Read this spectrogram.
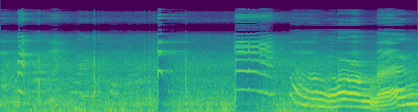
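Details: Gong Fu the black pug whimpers over the little ball he is sad about. After a faint opening, a loud wavering whine rises and falls over the final two seconds.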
